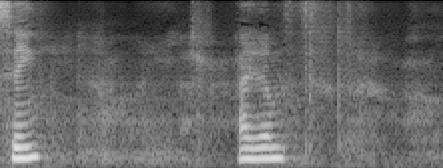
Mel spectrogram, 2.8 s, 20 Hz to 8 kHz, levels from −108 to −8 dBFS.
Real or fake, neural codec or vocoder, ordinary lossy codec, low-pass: fake; codec, 16 kHz, 0.5 kbps, FunCodec, trained on LibriTTS, 25 frames a second; none; none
